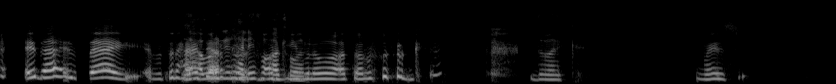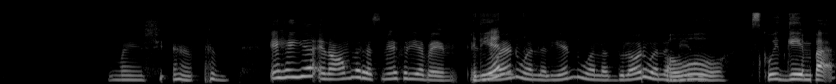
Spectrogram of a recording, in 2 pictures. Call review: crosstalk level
present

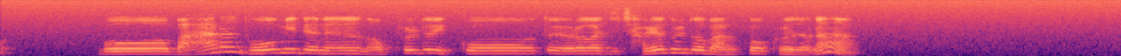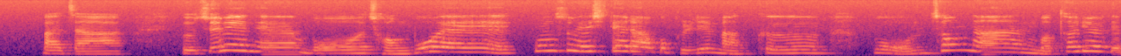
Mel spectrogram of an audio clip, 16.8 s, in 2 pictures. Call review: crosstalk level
none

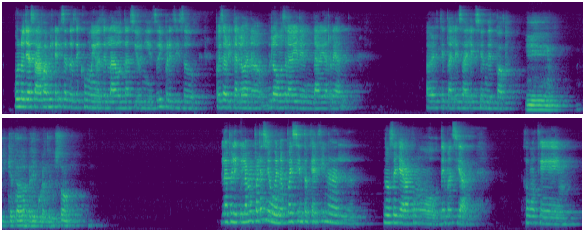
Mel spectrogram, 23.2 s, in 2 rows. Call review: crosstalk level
none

